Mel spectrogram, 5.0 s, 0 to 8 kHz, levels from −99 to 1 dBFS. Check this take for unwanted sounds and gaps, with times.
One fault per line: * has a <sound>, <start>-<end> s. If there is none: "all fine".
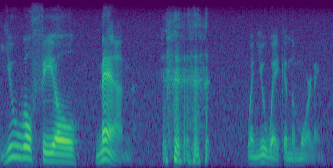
* has a laugh, 2.4-3.2 s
